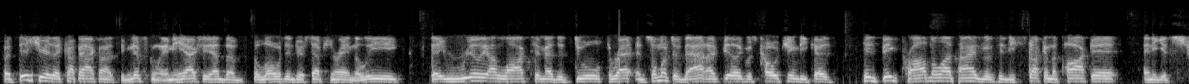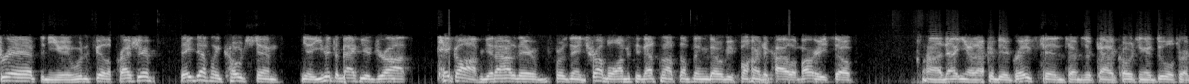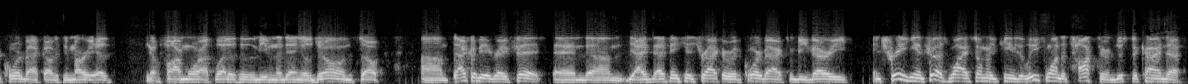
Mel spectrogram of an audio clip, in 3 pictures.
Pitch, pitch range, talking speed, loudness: 125 Hz, 115-140 Hz, 290 wpm, -14 LUFS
